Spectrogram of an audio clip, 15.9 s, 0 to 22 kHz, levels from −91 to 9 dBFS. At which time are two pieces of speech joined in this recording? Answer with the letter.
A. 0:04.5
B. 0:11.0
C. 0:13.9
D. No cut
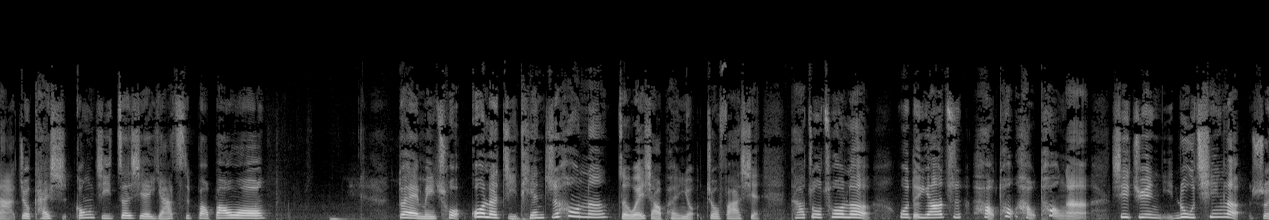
C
